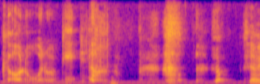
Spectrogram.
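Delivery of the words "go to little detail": whispered, choked-up, tearful. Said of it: "I'm gonna cry again".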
